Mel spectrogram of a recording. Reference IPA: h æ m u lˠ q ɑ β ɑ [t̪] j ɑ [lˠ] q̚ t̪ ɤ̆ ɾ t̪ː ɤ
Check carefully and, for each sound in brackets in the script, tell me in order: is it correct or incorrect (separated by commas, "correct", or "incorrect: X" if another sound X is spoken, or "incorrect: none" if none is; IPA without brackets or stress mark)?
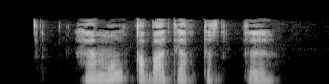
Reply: correct, incorrect: none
